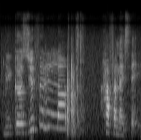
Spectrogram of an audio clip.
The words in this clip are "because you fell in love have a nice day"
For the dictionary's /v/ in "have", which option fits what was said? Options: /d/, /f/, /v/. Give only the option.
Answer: /f/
